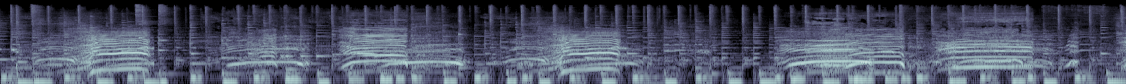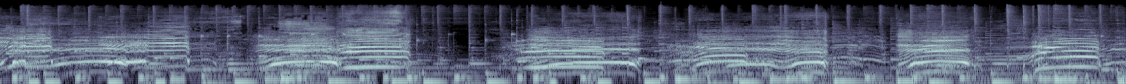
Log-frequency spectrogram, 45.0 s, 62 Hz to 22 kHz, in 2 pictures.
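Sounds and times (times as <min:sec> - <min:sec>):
background music with low beat: 0:00.0 - 0:45.0
cattle mooing: 0:00.8 - 0:03.1, 0:06.8 - 0:09.3, 0:10.4 - 0:12.4, 0:18.8 - 0:20.8, 0:22.4 - 0:30.8, 0:36.4 - 0:42.0, 0:43.1 - 0:45.0.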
